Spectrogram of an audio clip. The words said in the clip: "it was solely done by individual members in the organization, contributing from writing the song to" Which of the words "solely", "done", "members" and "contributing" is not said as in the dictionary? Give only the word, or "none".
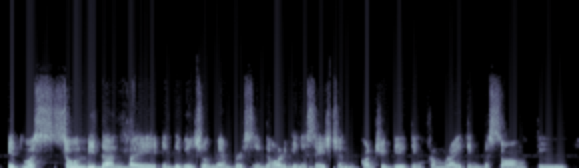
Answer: members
